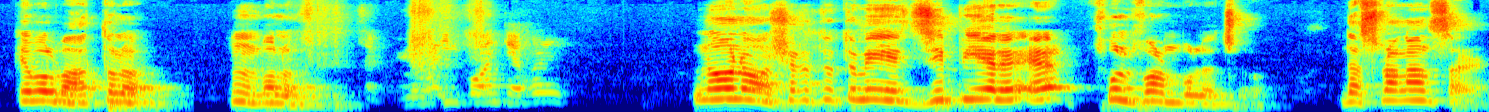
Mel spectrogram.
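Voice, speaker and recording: Man, pronunciation trainer, teasing, energetic, orientation hall, handheld mic. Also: very high voice. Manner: energetic, teasing, mixes in English phrases. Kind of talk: lively classroom lecture with a live audience.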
